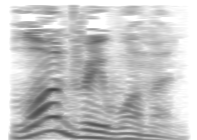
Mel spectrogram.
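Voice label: "laundrywoman", British English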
